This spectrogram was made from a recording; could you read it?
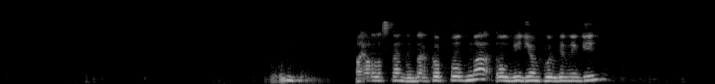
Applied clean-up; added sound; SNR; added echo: neural mask model DeepFilterNet 3.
